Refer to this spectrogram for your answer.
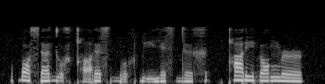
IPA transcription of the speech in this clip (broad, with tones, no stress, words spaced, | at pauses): ɓɔ˦˨sɾɜ˧˥ do̰˥xqʰa̰˧˥ɾɘ˧˥sɡ͡bo̰˦˨x ɓḭ˦˨je˧˥sdɘ˦˨x | qʰɜ˥ɾi˦˨ ɗɔ˥ŋ͡mə˞˦˨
